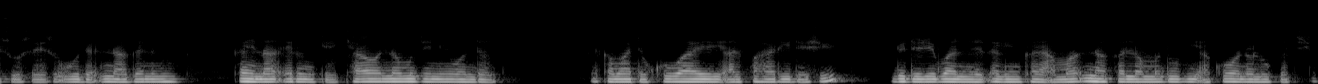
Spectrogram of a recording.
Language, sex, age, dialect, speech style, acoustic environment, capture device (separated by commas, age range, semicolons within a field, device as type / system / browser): Hausa, male, 18-24, Nigeria - Katsina, relaxed; excited, silence, mobile / Linux / Chrome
